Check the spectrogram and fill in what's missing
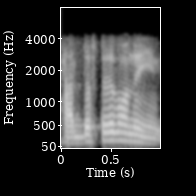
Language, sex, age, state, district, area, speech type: Odia, male, 18-30, Odisha, Puri, urban, conversation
